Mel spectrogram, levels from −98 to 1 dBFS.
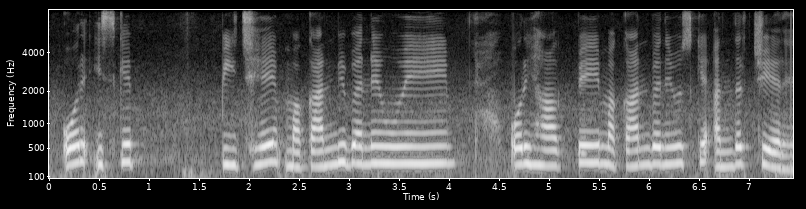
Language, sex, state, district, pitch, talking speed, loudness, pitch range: Hindi, female, Bihar, Kishanganj, 260 Hz, 145 wpm, -14 LUFS, 235-270 Hz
